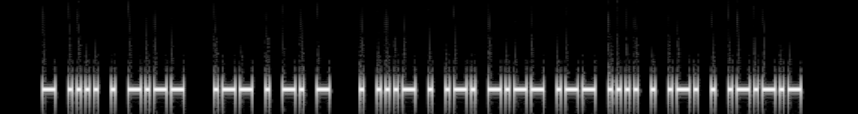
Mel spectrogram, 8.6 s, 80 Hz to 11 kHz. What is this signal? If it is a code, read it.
Morse code, heard as a keyed tone, about 28 wpm, 700 Hz. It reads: THEY WENT EVERYWHERE.
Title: Sentences from Top 1600 Words 28wpm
